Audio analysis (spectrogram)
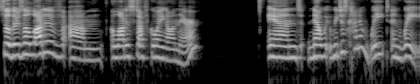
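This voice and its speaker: A woman's unremarkable speaking voice, fairly high in pitch with ordinary pitch variation, in a Canadian accent at a moderate pace. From Canada. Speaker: vlogger. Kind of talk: casual chat.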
